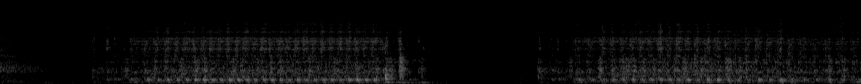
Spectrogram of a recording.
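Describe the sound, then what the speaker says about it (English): A sewing machine stitches two layers of fabric together for a tote bag. It runs in two steady bursts of rapid mechanical whirring with a short pause between them, close and fairly quiet. "literally they're actually probably should be to smash together point, which means like just sewing the 2 layers together"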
